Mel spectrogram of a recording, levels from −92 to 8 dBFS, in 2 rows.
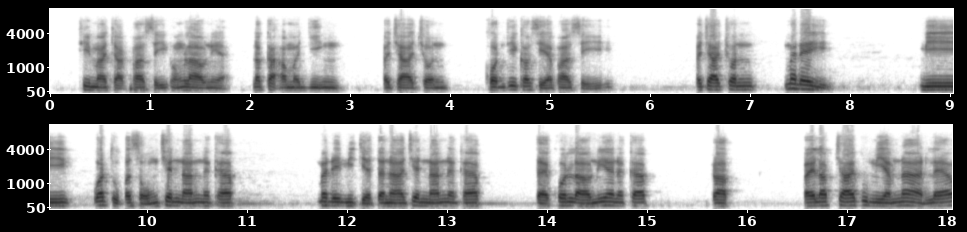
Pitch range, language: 125-155 Hz, Thai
